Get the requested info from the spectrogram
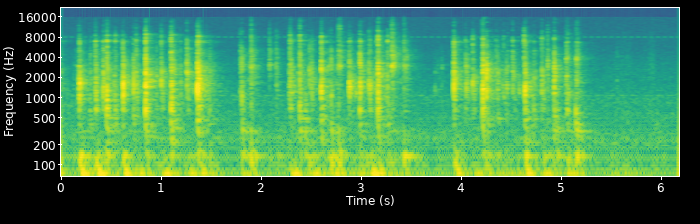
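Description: Typing on the beige keyboard of an Amiga computer: quick runs of key clicks with short pauses between them.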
